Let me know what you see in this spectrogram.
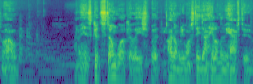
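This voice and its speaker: A man's raspy, put-on character voice, very deep and low, in a very fast delivery broken by long, frequent pauses, with music in the background. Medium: actual play. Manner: casual, plain-spoken.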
